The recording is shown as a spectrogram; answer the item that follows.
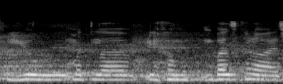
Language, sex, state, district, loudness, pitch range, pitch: Garhwali, female, Uttarakhand, Tehri Garhwal, -15 LUFS, 215-230 Hz, 220 Hz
